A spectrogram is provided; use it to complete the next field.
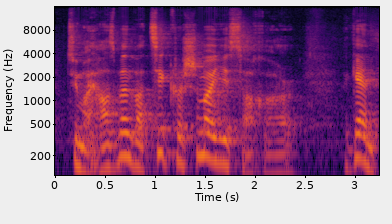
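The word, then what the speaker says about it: Yissachar: So the first sin of Yisachar we pronounce. The second one we don't.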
